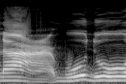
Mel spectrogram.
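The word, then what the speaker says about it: نعبد: iyyaka na'budu wa iya tapi nanya tipis jangan na na enggak tapi tipis na'budu na'budu maka iyyaka na'budu wa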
